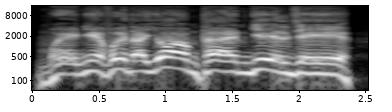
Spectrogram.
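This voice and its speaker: A man voicing a sick ratcatcher from a storybook, groaning and barking in a strained high voice. Dry, close sound. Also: takes it slowly, gravelly, a bit bright, dry recording, heavily acted. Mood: sick and snappish. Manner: groaning, snapping. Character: queasy grumbling male ratcatcher.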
